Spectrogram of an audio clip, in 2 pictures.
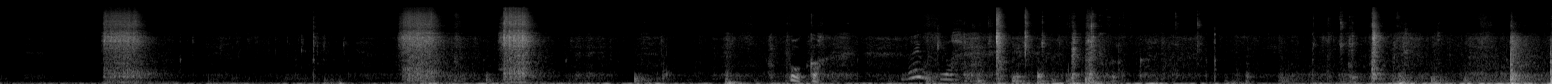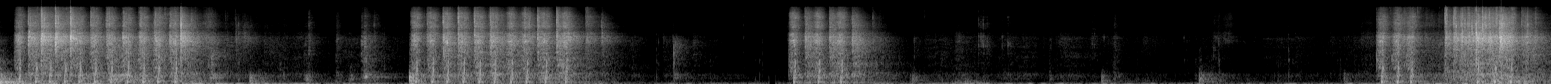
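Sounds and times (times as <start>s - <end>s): airsoft rifle firing bursts: 4.0s - 5.5s, 15.7s - 17.8s, 19.6s - 21.7s, 23.4s - 24.5s, 29.3s - 31.0s
light knocks and shuffling: 6.2s - 15.6s.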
